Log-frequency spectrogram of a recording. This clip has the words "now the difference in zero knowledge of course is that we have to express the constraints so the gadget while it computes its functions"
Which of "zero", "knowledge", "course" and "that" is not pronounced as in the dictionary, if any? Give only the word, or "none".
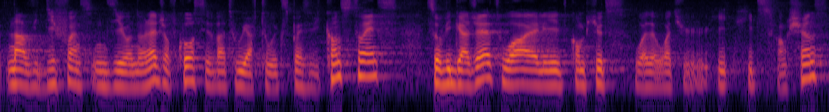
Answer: zero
